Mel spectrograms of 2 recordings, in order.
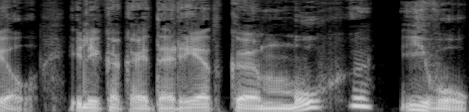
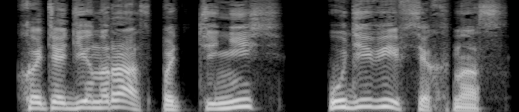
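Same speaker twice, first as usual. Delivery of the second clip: high, goading call; mild taunting shout; 11 semitones higher than usual. A narrator's reading. Classmate daring the girl to pull up, goading. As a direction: challenge her with pitch raised high. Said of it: "крикнул он".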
